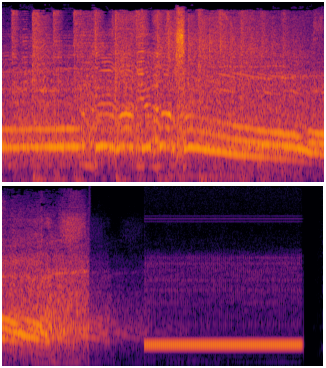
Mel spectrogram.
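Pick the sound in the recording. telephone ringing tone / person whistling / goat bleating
telephone ringing tone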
